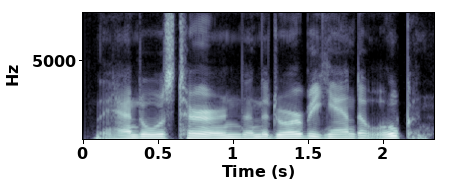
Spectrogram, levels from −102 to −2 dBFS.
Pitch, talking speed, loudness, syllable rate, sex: 125 Hz, 255 wpm, -16 LUFS, 6.3 syllables/s, male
